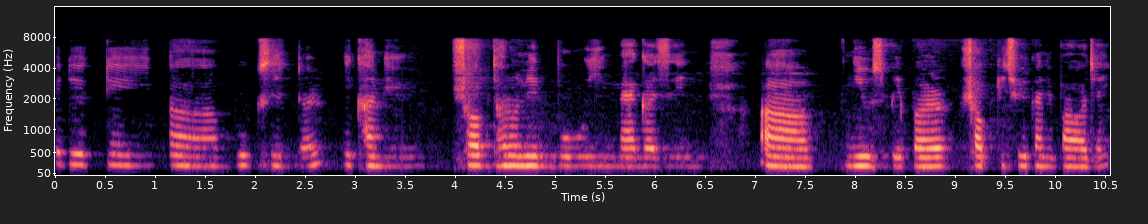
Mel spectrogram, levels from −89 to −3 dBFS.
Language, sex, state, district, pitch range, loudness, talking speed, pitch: Bengali, female, West Bengal, North 24 Parganas, 200-215 Hz, -23 LUFS, 100 wpm, 205 Hz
